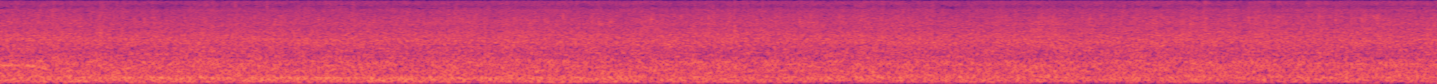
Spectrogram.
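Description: Heavy rain pouring down onto a wet street: a dense, steady hiss that neither builds nor fades.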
